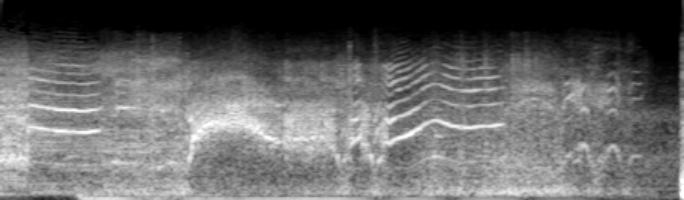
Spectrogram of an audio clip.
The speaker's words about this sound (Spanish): y como Sally, que es la protagonista, interpretada por Marilyn Burns, grita, ¿no?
